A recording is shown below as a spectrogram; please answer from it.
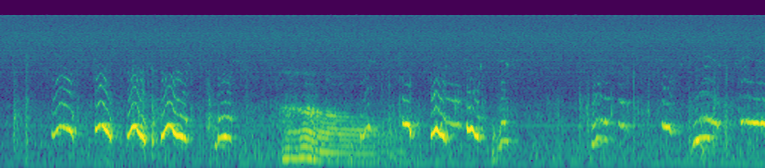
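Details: Basset Hound puppies let out short squeaky whimpers in repeated bursts, with one longer falling whine in the middle and a low steady hum underneath.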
